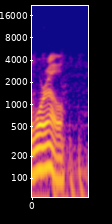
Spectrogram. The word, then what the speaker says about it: Worrell: You literally sound like, yeah, Worrell. 2 syllables.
